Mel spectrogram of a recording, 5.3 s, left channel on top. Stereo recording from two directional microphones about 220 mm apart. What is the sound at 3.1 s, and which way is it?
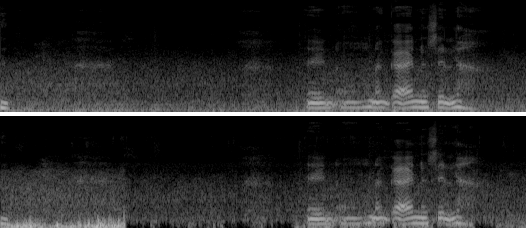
Speech, centre (ahead or behind).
